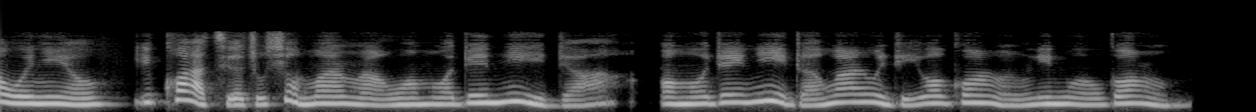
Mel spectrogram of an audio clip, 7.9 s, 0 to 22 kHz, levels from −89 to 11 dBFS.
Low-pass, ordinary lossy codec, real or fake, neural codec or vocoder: none; none; fake; codec, 16 kHz, 0.5 kbps, FunCodec, trained on Chinese and English, 25 frames a second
